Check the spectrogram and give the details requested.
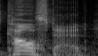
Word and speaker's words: Karlstad: build a station in I mean I can pronounce it it's karlstad but building a station here whole different kettle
